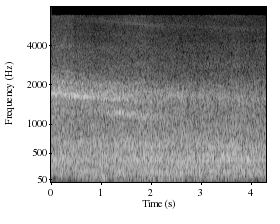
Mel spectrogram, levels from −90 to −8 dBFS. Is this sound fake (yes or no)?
no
